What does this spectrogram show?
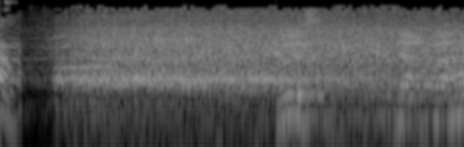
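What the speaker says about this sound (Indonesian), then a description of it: "luar biasa, tepuk tangan untuk kita semua." A crowd at a large outdoor campaign rally breaks into sustained applause, dense clapping that swells after a brief dip and continues steadily, with a voice over a loudspeaker sounding above it.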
